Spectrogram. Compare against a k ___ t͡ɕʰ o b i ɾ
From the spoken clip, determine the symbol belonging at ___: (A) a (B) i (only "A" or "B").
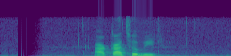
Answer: A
